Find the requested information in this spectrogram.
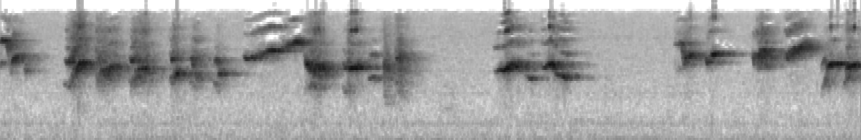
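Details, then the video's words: Black-collared starling delivering a varied, energetic song: rapid scratchy chatter mixed with clear whistles and upward swoops, in rhythmic phrases of about a second split by short pauses, no other sounds evident. "JALAK SUREN KICAU SUNGGUH MEMPESONA"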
